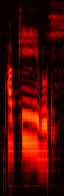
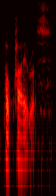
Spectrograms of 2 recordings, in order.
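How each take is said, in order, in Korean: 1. 두 번째 음절은 'ee' 모음으로 'pi'라고 발음해요. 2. 두 번째 음절은 'eye' 모음으로 'pai'라고 발음해요.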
